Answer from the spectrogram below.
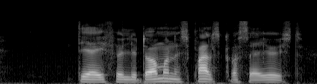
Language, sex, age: Danish, male, 23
